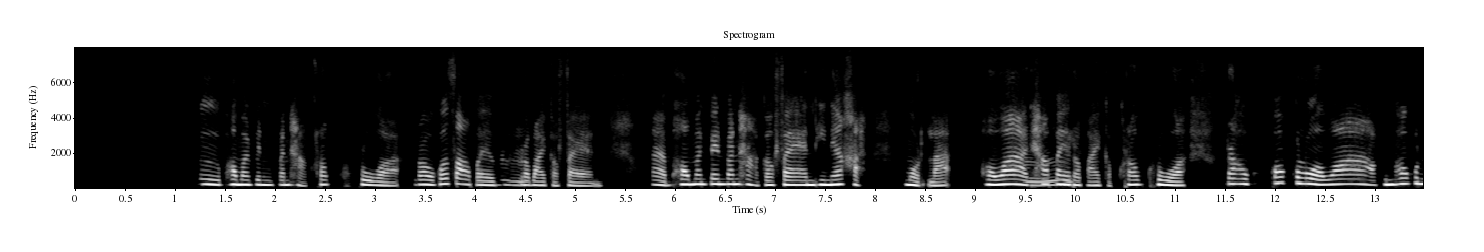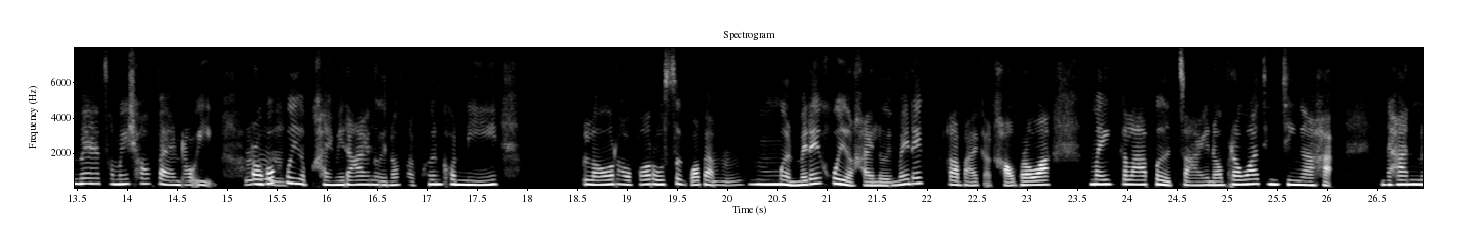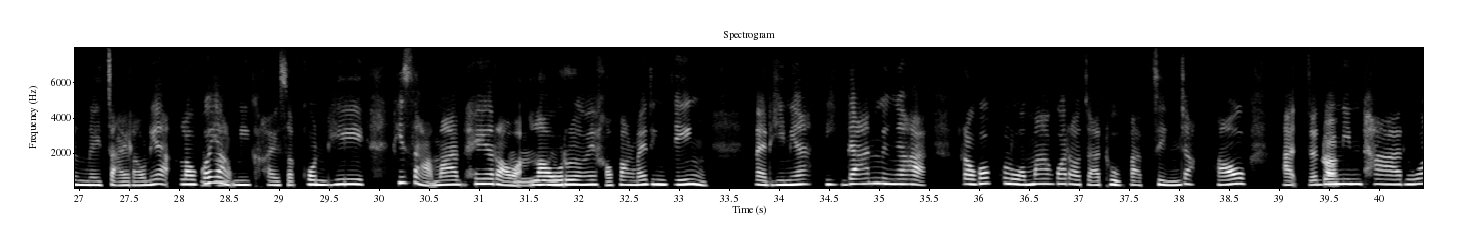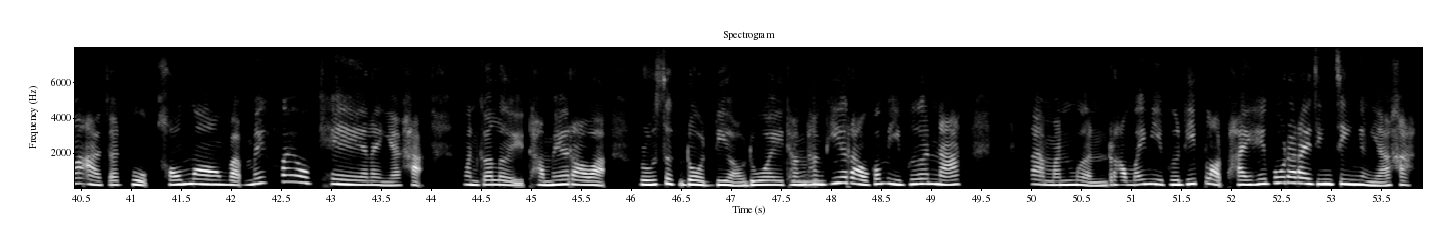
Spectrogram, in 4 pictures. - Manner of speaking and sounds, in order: tapping; distorted speech
- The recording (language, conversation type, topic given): Thai, advice, ฉันควรบอกเพื่อนเรื่องความรู้สึกของฉันยังไงดี?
